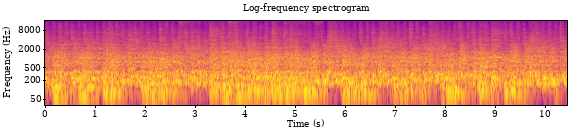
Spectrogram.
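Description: Steel orchestra playing, heard from the nine-bass section: deep, struck bass pan notes that change steadily beneath the band's higher pans.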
